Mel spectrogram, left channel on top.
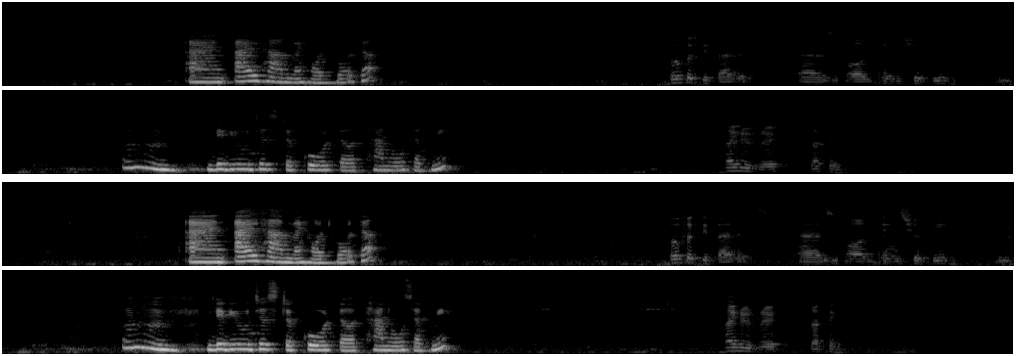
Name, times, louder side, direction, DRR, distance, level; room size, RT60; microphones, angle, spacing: voice 1, 1.8-3.8 10.0-10.1 11.3-14.7, right 6 dB, 75° right, 0.4 m, -28 dB
voice 2, 6.1-9.5 17.3-18.5, right 3 dB, 45° right, 1.1 m, -54 dB
12.0 x 4.2 x 2.6 m
head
